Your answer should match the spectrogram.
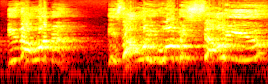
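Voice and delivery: rising furious shout; angry outburst. Acted. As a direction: throw the question back at her. Sister confronting angrily.

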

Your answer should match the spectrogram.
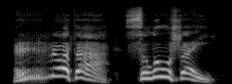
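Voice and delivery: high, ringing call to the company; officer's command. A narrator's reading. (командирський вигук високим голосом)

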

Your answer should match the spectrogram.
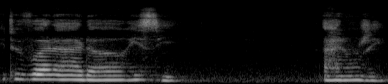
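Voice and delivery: slow Yoga Nidra voice, trailing into whisper; guided meditation. Acted. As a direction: ease the listener down with long pauses.

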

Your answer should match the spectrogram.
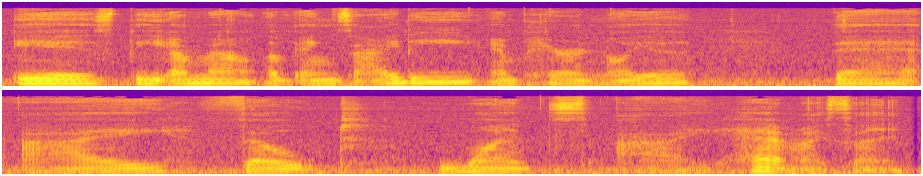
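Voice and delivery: ordinary delivery

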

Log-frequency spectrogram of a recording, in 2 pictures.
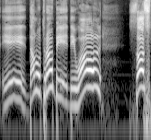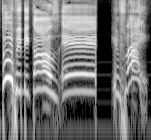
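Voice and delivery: high, loud exaggerated Spanish accent. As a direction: squeal it like an excited Spanish driver. Spanish Uber driver voiced.

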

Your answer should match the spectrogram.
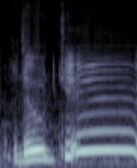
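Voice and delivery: sudden high, loud dismissive jab; defiant. Acted. Needling the rival leader, loud and defiant. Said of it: "I'm intentionally trying to piss him off now".

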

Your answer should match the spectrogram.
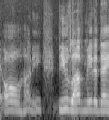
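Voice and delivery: lightly hammed-up pleading; needy wife. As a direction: imitate a wife seeking affection. Imagined wife phoning her husband at work.

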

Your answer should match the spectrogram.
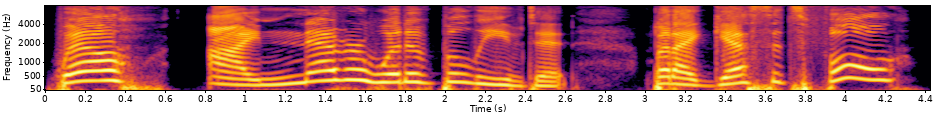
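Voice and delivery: high, delighted surprise; mother amazed at the full jar. A narrator's reading. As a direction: marvel that the jar is finally full.

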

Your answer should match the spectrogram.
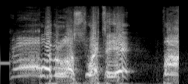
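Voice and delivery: loud high yelling; yelling at the screen in excitement; excited shout. Real, not acted. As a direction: scream it at the screen. Shouting at goal.

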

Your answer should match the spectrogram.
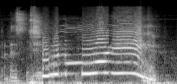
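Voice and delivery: sudden very high squeal; outraged high squeal; squeaky outrage. Real, not acted. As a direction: jump way up into a squeak. Mock outrage at game.

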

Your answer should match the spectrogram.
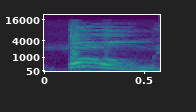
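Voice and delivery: loud high vocal gunshot; gunshot boom. Acted. Teller imitates the hunter's gun, loud vocal boom. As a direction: shout the shot like a cartoon blast.

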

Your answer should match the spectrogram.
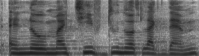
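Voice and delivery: usual speaking voice

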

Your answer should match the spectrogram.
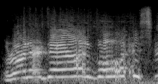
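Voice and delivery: loud laughing battle cry; rally the squad with a whoop; excited shout. Real, not acted. Rallying team to chase enemy.

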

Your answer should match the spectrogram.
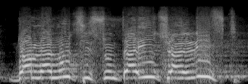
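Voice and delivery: high, loud shout for help; calling out. Retold or imitated. Stuck in the lift, shouting to the dresser. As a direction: yell it from inside the lift.

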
